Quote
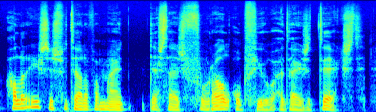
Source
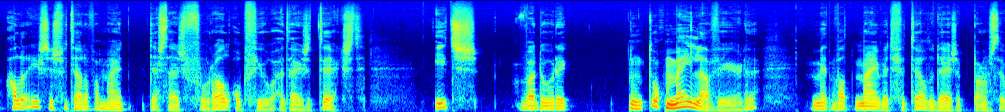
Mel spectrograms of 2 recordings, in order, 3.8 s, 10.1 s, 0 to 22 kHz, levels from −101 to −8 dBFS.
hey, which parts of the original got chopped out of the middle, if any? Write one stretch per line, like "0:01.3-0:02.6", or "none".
none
